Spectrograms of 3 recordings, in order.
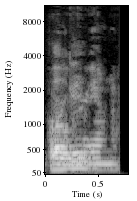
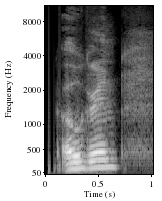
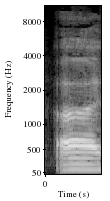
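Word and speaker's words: Öhgren: yeah, So and then Orgl how, how do you pronounce his last name? Organ? Ogren. Ogren, first round pick.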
